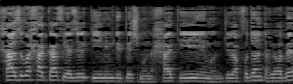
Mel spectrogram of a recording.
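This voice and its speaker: A man with a slightly high voice teaches Quran reading step by step, spelling out the letters and vowel marks before reciting them in a slow, drawn-out way.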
